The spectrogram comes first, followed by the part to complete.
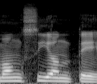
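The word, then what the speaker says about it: মংস্যন্তে: দুপুরতং monks ইয়ন্তেত এই জিনিসটাকে আমরা বলেছি কি মংসিয়ন্তে এই দুটো পর্যন্ত উচ্চারণ করতে এই যে পুরাটাই আমরা একসাথে উচ্চারণ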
